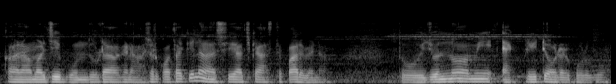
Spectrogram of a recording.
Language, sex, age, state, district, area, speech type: Bengali, male, 18-30, West Bengal, Malda, rural, spontaneous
